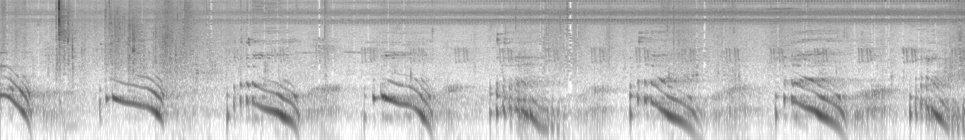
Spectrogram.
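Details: Wild orangutan long call, used to communicate across dense jungle: a series of deep, booming calls, each sliding steeply downward, repeated about every two seconds in a steady, rolling sequence.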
